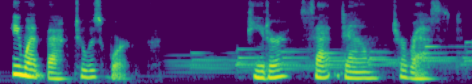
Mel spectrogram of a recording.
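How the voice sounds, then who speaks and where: A woman speaks with an American accent at a very slow pace, with ordinary pitch variation. Music plays in the background. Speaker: audiobook narrator. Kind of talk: children's audiobook reading.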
